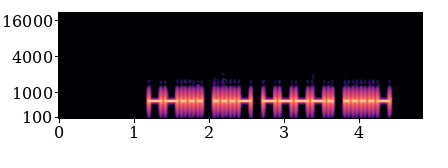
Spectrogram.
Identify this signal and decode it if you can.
Morse code, heard as a keyed tone, about 21 wpm, 700 Hz. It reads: 7V94
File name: practice / 22wpm / Four Letter-Number Combinations - 22wpm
